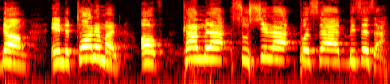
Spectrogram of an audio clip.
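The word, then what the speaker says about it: Kamla Persad-Bissessar: in the tournament of Kamla Sushila Prasad Bisesa. You were not saying it right. It's Kamla Sushila Prasad Bisesa. That's how we just say it in the parliament and thing, yeah.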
